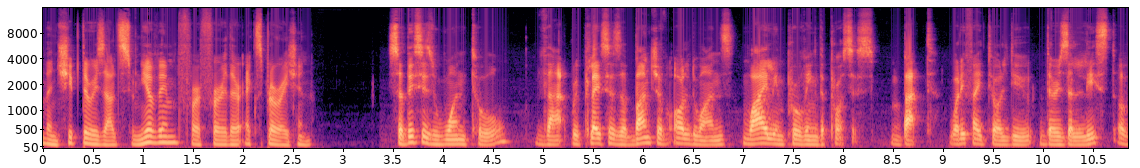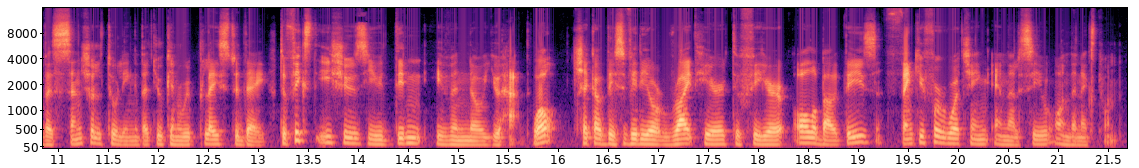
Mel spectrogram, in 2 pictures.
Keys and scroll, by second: 0.0-1.9 typing, 2.1 Up, 2.2 Up, 2.3 Up, 2.5 Return.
